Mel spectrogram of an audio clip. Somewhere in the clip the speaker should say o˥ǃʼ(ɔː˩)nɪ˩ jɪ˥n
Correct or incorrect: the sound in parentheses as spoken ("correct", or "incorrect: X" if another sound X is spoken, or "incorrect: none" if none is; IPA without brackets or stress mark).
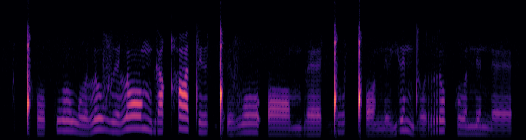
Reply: incorrect: ɔ˩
